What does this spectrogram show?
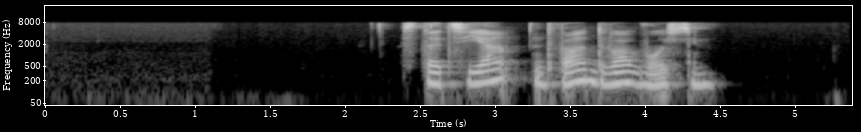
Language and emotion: Russian, neutral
